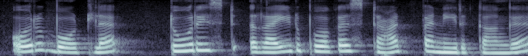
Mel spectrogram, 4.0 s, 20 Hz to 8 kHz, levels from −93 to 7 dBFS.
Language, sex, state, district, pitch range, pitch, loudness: Tamil, female, Tamil Nadu, Nilgiris, 240-300 Hz, 265 Hz, -14 LUFS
